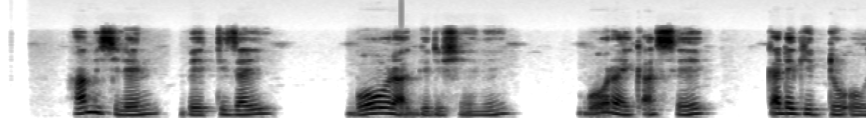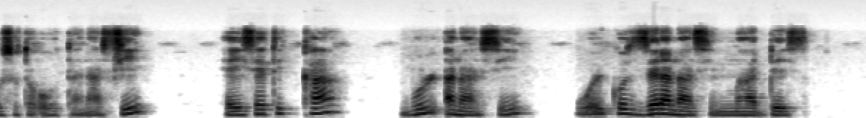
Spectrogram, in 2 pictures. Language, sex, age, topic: Gamo, male, 18-24, agriculture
